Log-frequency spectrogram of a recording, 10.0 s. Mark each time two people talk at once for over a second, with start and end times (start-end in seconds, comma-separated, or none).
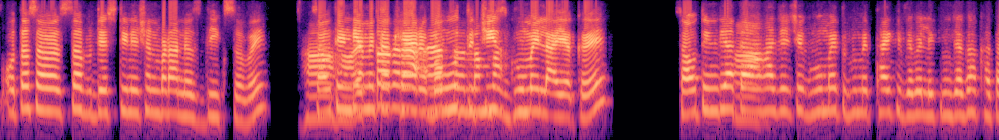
3.1-5.0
